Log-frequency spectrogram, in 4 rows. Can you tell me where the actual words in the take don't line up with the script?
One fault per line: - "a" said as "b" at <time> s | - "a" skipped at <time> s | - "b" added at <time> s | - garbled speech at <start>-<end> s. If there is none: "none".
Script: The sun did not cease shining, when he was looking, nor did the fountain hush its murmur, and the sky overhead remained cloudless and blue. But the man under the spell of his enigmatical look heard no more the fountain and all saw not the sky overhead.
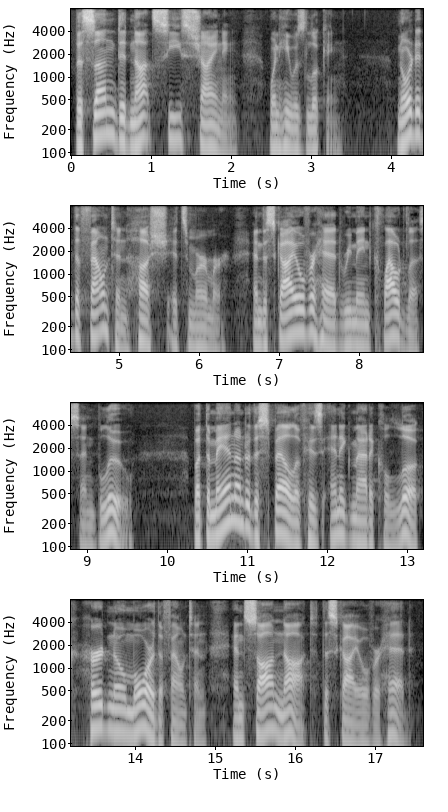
- "all" skipped at 15.4 s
